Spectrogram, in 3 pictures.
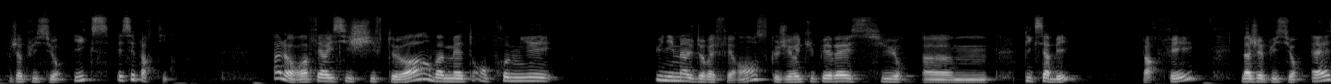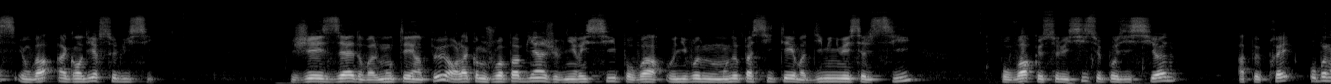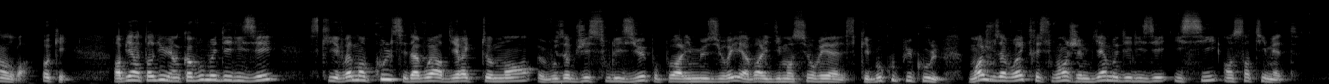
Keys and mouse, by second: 0.0 x, 1.8 KP_1, 3.3 shift+a, 12.5 s, 16.1 g, 20.7 click, 21.3-23.3 drag, 24.2 g, 28.1-29.1 shift+middle drag, 38.4 click, 39.8 click.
